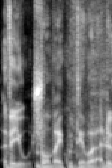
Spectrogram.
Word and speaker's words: Wild: Ça s'écrit Wild, mais ça se prononce Hughes.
